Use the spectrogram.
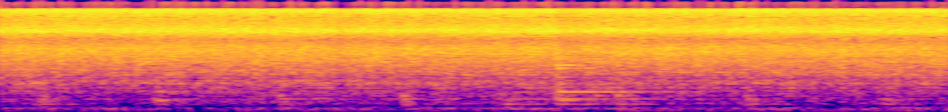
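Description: Tomato goes into a pan of onion for sautéing while cooking ampalaya con tuna, making a loud steady sizzle and hiss throughout with a few faint clinks and stirring scrapes.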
